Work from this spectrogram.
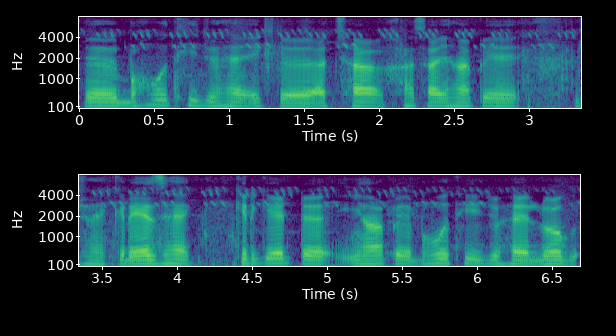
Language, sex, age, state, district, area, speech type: Urdu, male, 18-30, Bihar, Darbhanga, rural, spontaneous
